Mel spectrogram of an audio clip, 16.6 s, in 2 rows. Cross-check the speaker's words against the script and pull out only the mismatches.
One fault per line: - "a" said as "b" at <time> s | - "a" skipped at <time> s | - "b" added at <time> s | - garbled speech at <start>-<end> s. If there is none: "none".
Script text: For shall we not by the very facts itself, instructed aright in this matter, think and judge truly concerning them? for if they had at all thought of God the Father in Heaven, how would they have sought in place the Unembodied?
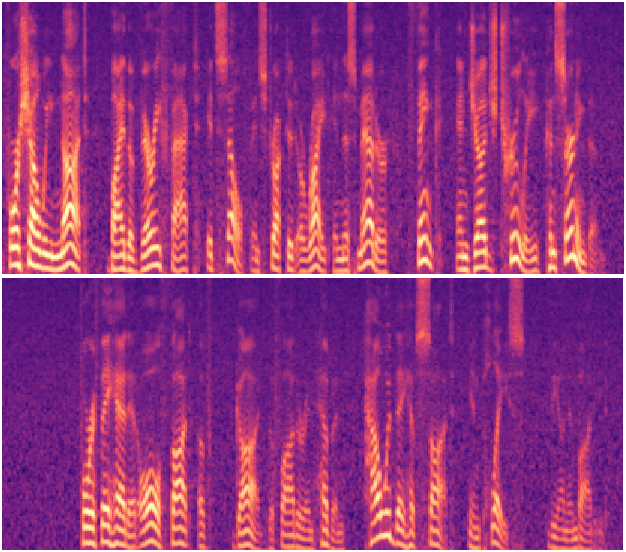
- "facts" said as "fact" at 2.1 s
